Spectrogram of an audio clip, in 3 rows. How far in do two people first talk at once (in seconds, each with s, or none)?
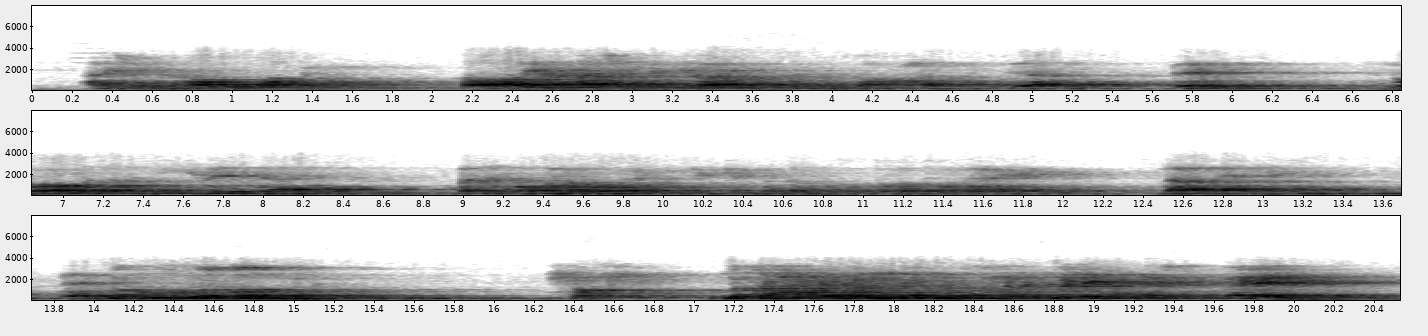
14.0 s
